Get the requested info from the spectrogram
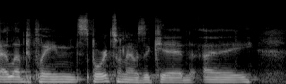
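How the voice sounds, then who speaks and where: In a room with audible echo, a man talks at medium pitch and a moderate pace with fairly even intonation. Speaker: podcast host and reiki practitioner. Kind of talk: personal reflective monologue. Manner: halting, stuttering.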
